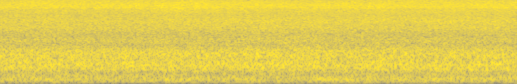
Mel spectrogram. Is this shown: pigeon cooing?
no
